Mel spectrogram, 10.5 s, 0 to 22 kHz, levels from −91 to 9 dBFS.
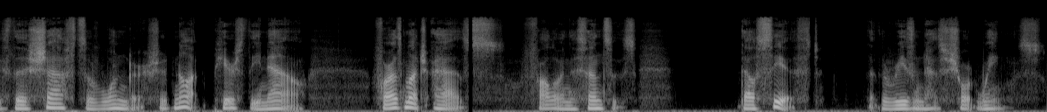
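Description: Short runs of AAC frame loss with muting interrupt the speech at 2.01 to 2.03 s, 4.69 to 4.74 s and 8.81 to 8.83 s. The decoder zeroed the missing frames, and the overlapping windows fade the sound out and back in, leaving soft-edged holes. The first and last gaps fit two lost 10 ms frames, and the middle, longer dropout fits five. The short frames likely come from a low-delay AAC link, whose coding damage is light.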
